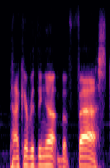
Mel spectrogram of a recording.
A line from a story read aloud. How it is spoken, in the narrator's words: shouted Ismael, the head of security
